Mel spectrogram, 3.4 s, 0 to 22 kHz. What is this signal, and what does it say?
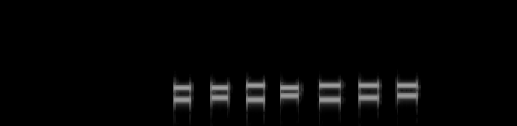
DTMF, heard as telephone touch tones, dialled by hand, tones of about 120 ms. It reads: 586069#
